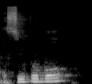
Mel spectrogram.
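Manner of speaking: ordinary talk, nothing marked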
